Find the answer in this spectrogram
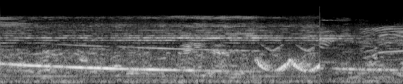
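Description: A siren winding down in one long, smoothly falling tone over the chatter of a large crowd. A high buzzing tone sounds alongside it and cuts off about three seconds in.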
